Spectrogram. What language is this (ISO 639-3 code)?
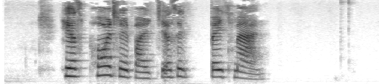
eng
